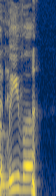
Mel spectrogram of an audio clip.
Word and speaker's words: Oliva: Is it Aliva? – Oliva. Like Olivia. – Oh, okay. – The I after the, before the A. So it's Oliva.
